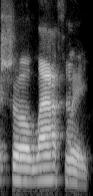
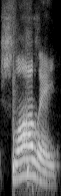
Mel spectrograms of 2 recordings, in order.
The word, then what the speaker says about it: Schlafly: funny she pronounced it slawley and i looked at her and i looked at the pronunciation and i thought you mean like the word slaughter and she said yeah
